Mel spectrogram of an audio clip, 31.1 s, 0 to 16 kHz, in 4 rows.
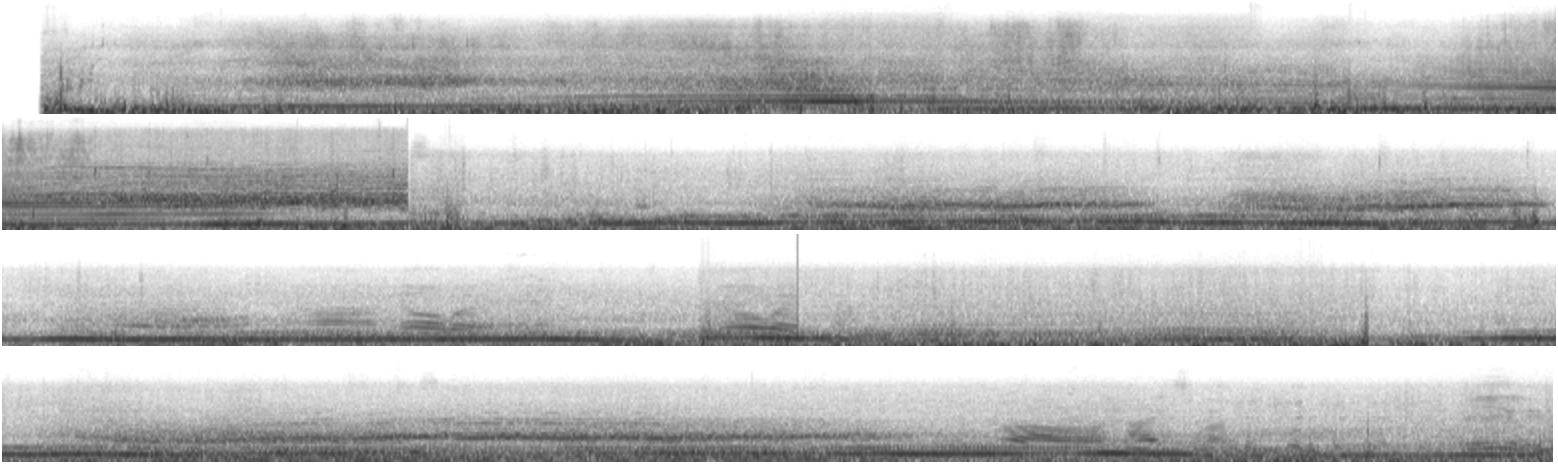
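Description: Mazda MX-5 NC's four-cylinder engine running hard, its note stepping up and down, with tyres squealing at intervals as the car slides through corners.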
